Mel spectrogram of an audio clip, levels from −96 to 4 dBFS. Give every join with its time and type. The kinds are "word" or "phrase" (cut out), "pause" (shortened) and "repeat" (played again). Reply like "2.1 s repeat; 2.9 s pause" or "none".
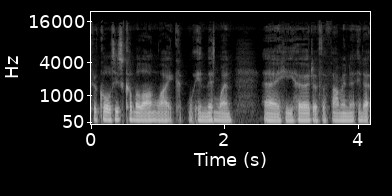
1.8 s word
